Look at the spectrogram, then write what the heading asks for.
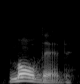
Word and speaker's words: molded: makes an unstressed syllable the vowel sound for many unstressed syllables is the schwa sound but the last syllable of molded or protected does not really have the schwa sound we don't say molded or protected the vowel sound is closer to a short I found molded protected listen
